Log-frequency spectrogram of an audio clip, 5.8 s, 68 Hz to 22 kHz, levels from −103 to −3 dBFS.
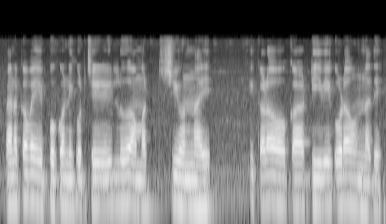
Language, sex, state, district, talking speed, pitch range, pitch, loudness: Telugu, male, Telangana, Hyderabad, 105 wpm, 110-120 Hz, 115 Hz, -17 LUFS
